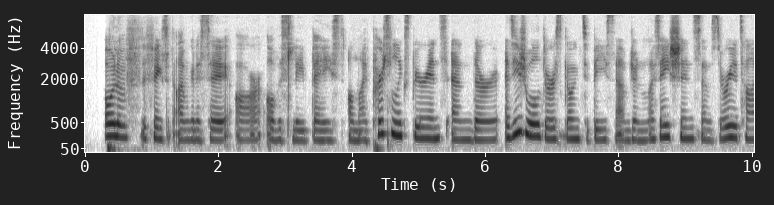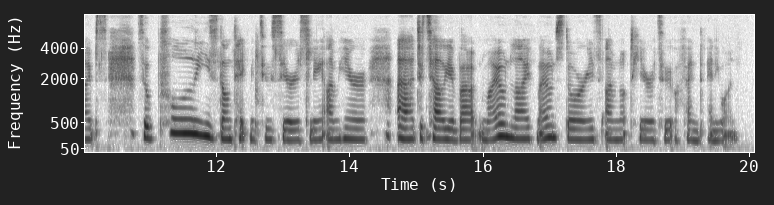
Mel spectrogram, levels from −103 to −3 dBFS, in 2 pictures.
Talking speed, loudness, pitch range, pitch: 160 wpm, -29 LUFS, 180-230 Hz, 195 Hz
